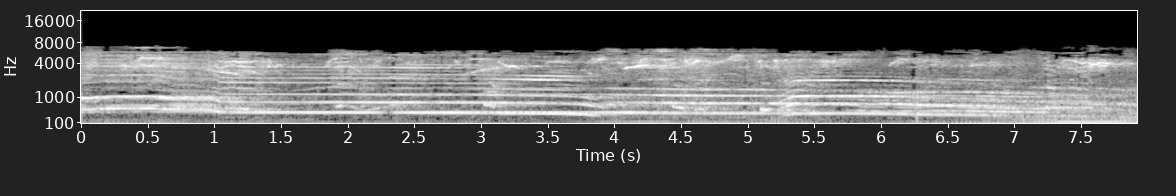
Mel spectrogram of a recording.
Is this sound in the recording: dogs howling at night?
yes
